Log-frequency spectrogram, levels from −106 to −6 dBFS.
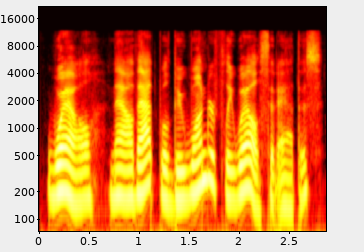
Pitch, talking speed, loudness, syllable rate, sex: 185 Hz, 190 wpm, -18 LUFS, 5.0 syllables/s, female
